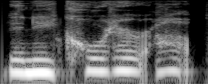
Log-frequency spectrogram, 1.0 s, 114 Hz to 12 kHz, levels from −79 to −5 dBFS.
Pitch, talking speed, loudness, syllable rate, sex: 225 Hz, 290 wpm, -15 LUFS, 5.3 syllables/s, female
